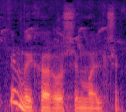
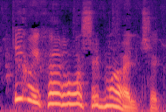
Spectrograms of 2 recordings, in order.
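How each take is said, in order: First: Said in the usual way. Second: Very high squeaky praise; squeaky praising a dog. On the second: Real, not acted. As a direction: praise the pup in falsetto.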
